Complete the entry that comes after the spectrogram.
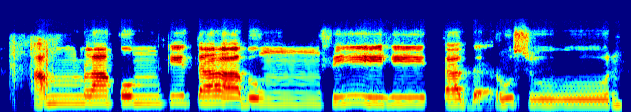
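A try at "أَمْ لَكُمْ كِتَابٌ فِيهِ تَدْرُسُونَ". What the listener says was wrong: ulangi hinya pendek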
